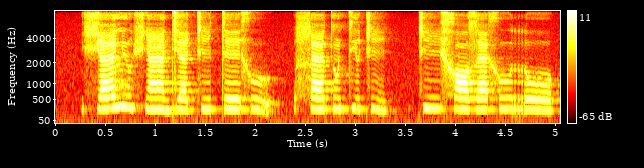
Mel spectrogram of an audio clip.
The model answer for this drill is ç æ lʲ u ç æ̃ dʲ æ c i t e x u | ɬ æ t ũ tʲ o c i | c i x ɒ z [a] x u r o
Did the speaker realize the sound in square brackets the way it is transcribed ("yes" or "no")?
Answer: no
